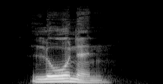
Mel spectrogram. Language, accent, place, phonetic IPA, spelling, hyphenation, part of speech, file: German, Germany, Berlin, [ˈloːnən], lohnen, loh‧nen, verb, De-lohnen.ogg
- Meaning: 1. to be worthwhile 2. to pay off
